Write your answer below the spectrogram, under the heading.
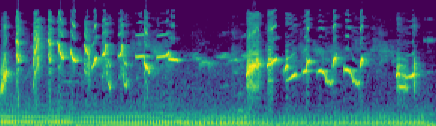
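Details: Oriental magpie-robin singing a rival-provoking lure song meant to excite a caged bird: rapid, varied phrases of harsh squawks and sharp whistled slurs, continuous throughout, with a constant low electrical-sounding hum behind.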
